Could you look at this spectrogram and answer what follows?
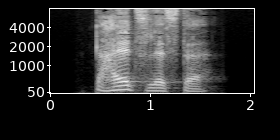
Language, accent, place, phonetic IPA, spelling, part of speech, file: German, Germany, Berlin, [ɡəˈhalt͡sˌlɪstə], Gehaltsliste, noun, De-Gehaltsliste.ogg
- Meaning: payroll (list of employees who receive salary, together with the amounts due to each)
